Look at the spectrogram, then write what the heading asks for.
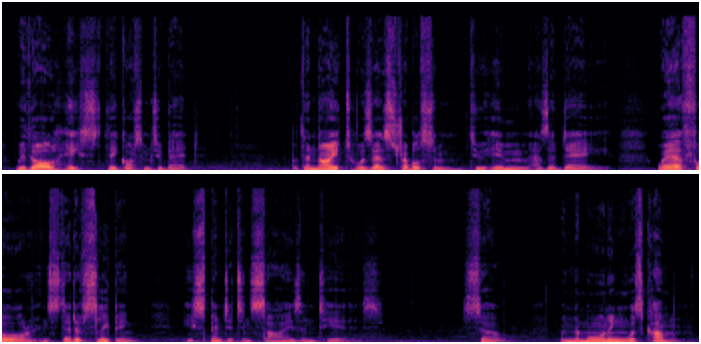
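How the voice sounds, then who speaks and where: Man narrating dramatically over music. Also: mid-range voice. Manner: solemn, deliberate phrasing with dramatic emphasis. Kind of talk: dramatic literary reading, scripted narration.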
